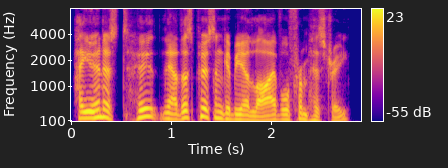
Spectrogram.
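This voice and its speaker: A man's voice: medium pitch, big pitch swings, fast, no echo, clean studio sound. A man with an Australian accent hosting a leadership podcast, upbeat, often restating his guest's points. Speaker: podcast host. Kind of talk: interview host chat.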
